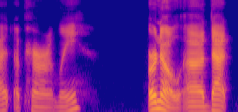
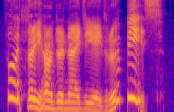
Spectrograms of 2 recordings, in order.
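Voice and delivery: louder, sly sales pitch; greedy character voice; 5 semitones higher, 9 dB louder than usual. Acted. Voicing game character.

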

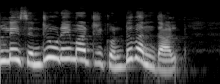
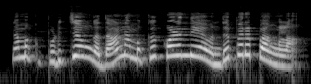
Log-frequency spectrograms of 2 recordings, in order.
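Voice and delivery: put-on higher, wide-eyed girlish telling; naive girl; 7 semitones higher than usual. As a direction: share a cute belief earnestly. Narrator voices Thiya.

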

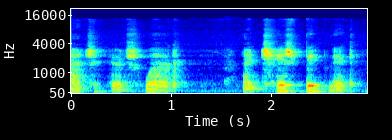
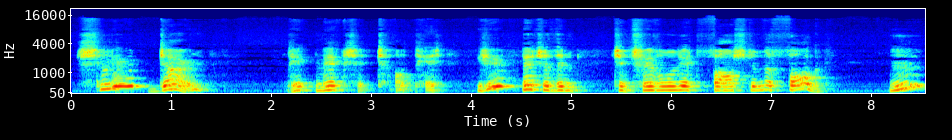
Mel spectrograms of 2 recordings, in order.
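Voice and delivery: high, loud prim scolding; prim lady voice; 9 semitones higher, 8 dB louder than usual. Acted. Top Hat scolds Big Mick.

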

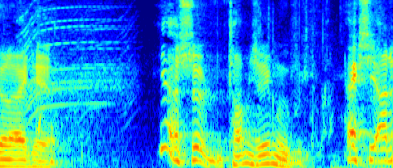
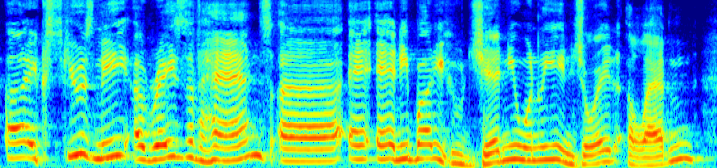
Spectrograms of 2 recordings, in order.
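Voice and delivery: higher, louder polite interviewer; hammed-up survey taker; 8 semitones higher, 4 dB louder than usual. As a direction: address the daycare kids with a clipboard. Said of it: "go there with my clipboard".

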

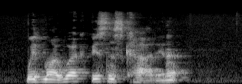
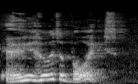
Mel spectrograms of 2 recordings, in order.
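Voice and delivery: naive question; 9 semitones higher than usual. Retold or imitated. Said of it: "in my naivety".

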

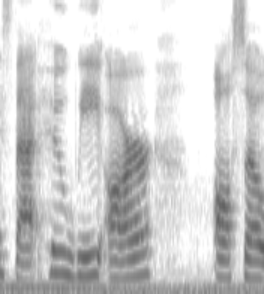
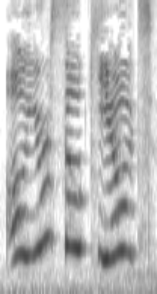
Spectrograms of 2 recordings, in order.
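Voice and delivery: loud, high oh, you're so cute through frustration; frustrated tone; 13 semitones higher, 8 dB louder than usual. Retold or imitated. Nanny praising a kid while frustrated, loud and high. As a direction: say something sweet while fed up. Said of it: "frustrated tone of voice".

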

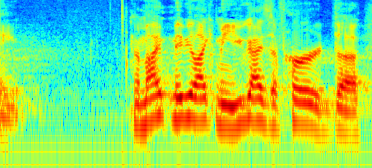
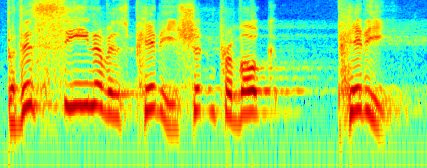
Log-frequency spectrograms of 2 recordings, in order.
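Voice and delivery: ordinary delivery

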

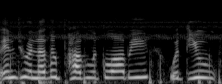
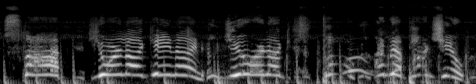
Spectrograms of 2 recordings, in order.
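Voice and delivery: higher, loud mock-angry yelling; 7 semitones higher, 4 dB louder, slower than usual. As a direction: yell at him to stop. Yelling at impostor friend.

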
